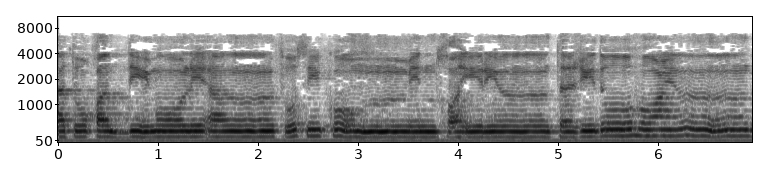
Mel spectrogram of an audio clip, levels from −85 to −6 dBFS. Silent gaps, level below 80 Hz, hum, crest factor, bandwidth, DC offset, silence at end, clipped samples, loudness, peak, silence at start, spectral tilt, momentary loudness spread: none; -34 dBFS; none; 12 dB; 7.2 kHz; under 0.1%; 0 s; under 0.1%; -15 LUFS; -2 dBFS; 0 s; -5.5 dB/octave; 4 LU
